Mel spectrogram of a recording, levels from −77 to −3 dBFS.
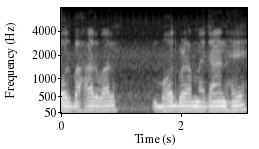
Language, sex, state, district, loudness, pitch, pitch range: Hindi, male, Uttar Pradesh, Lucknow, -14 LUFS, 120 Hz, 115-120 Hz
